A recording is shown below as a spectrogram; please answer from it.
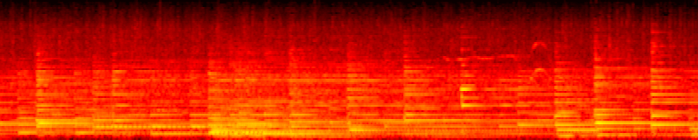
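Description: Piano playing a slow passage of chords, each struck cleanly and left to ring, changing about once a second. The strongest chord comes a little before the six-second mark.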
